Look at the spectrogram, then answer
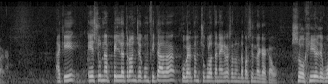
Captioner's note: non-english speech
